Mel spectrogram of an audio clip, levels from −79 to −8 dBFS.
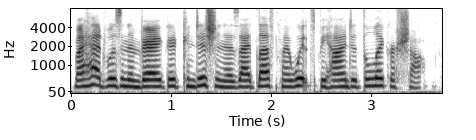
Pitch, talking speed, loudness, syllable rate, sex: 235 Hz, 275 wpm, -17 LUFS, 6.3 syllables/s, female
